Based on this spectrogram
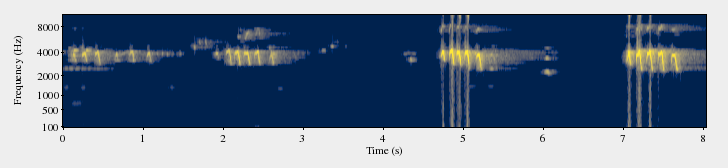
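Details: Trinil sawah sandpiper calling in short groups of three to five fast, high, clipped notes. The groups are spaced a second or more apart and get louder later, with silence between.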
